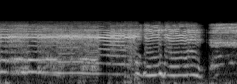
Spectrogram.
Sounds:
Sneeze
